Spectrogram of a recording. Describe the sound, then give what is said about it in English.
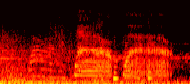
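A person voices two drawn-out cat meows in quick succession, fairly loud, mimicking a cat over a low background hum, with a fainter meow-like sound just before. “Meow.”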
